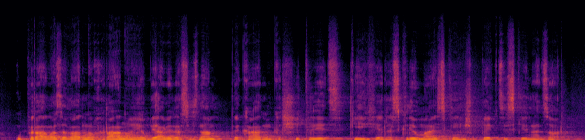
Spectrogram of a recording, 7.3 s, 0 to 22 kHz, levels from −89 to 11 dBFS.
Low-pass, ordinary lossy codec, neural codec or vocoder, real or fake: 19.8 kHz; none; codec, 44.1 kHz, 7.8 kbps, Pupu-Codec; fake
